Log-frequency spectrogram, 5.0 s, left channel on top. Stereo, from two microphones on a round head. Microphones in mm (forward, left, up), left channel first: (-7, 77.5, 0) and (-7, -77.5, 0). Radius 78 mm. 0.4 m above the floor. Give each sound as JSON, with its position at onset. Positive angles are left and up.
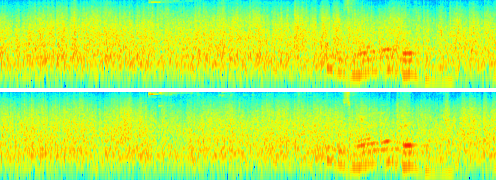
{"t": 1.5, "sound": "keys jangling", "side_deg": -65, "distance_m": 2.5}
{"t": 3.3, "sound": "a man speaking", "side_deg": -45, "distance_m": 1.5}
